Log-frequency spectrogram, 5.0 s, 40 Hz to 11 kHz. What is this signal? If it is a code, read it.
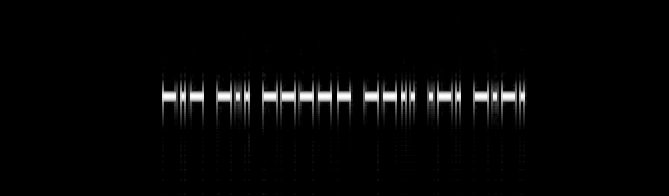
Morse code, heard as a keyed tone, about 35 wpm, 690 Hz. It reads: KD0ZRC
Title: USA Call Signs - 6 Characters - 6x Character Spacing - 35wpm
